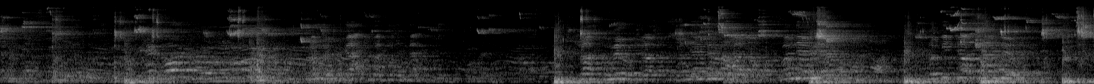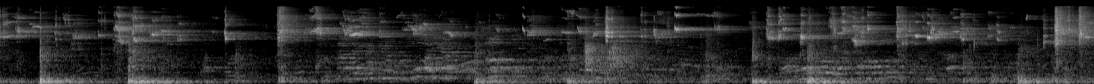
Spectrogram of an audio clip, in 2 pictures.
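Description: Basketball bouncing on a hardwood gym floor as it is dribbled, each bounce a sharp thud with hall echo. The bounces get louder and more frequent about five or six seconds in.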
